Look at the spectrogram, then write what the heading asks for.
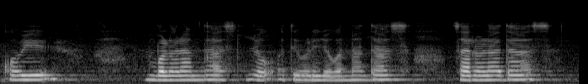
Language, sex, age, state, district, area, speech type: Odia, female, 18-30, Odisha, Subarnapur, urban, spontaneous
